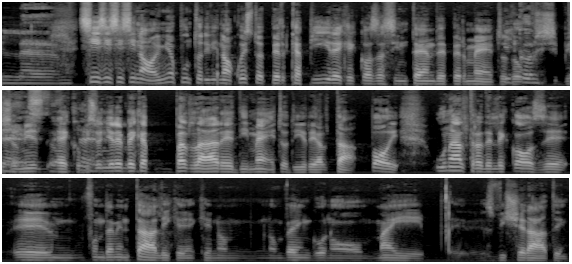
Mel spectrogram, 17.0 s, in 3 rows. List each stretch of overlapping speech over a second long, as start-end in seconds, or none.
5.0-7.1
